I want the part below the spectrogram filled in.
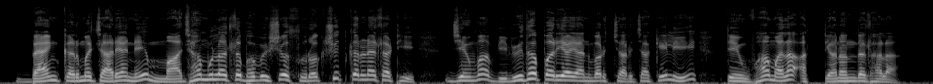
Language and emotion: Marathi, happy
